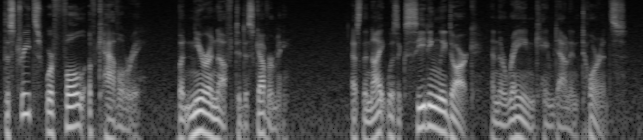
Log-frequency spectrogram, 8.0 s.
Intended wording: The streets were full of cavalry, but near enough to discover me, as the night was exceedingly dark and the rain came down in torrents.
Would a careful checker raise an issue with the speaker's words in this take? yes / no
no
